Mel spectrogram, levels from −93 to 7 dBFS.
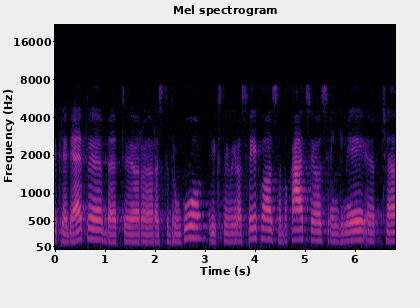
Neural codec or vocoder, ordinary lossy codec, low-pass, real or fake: none; AAC, 64 kbps; 7.2 kHz; real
